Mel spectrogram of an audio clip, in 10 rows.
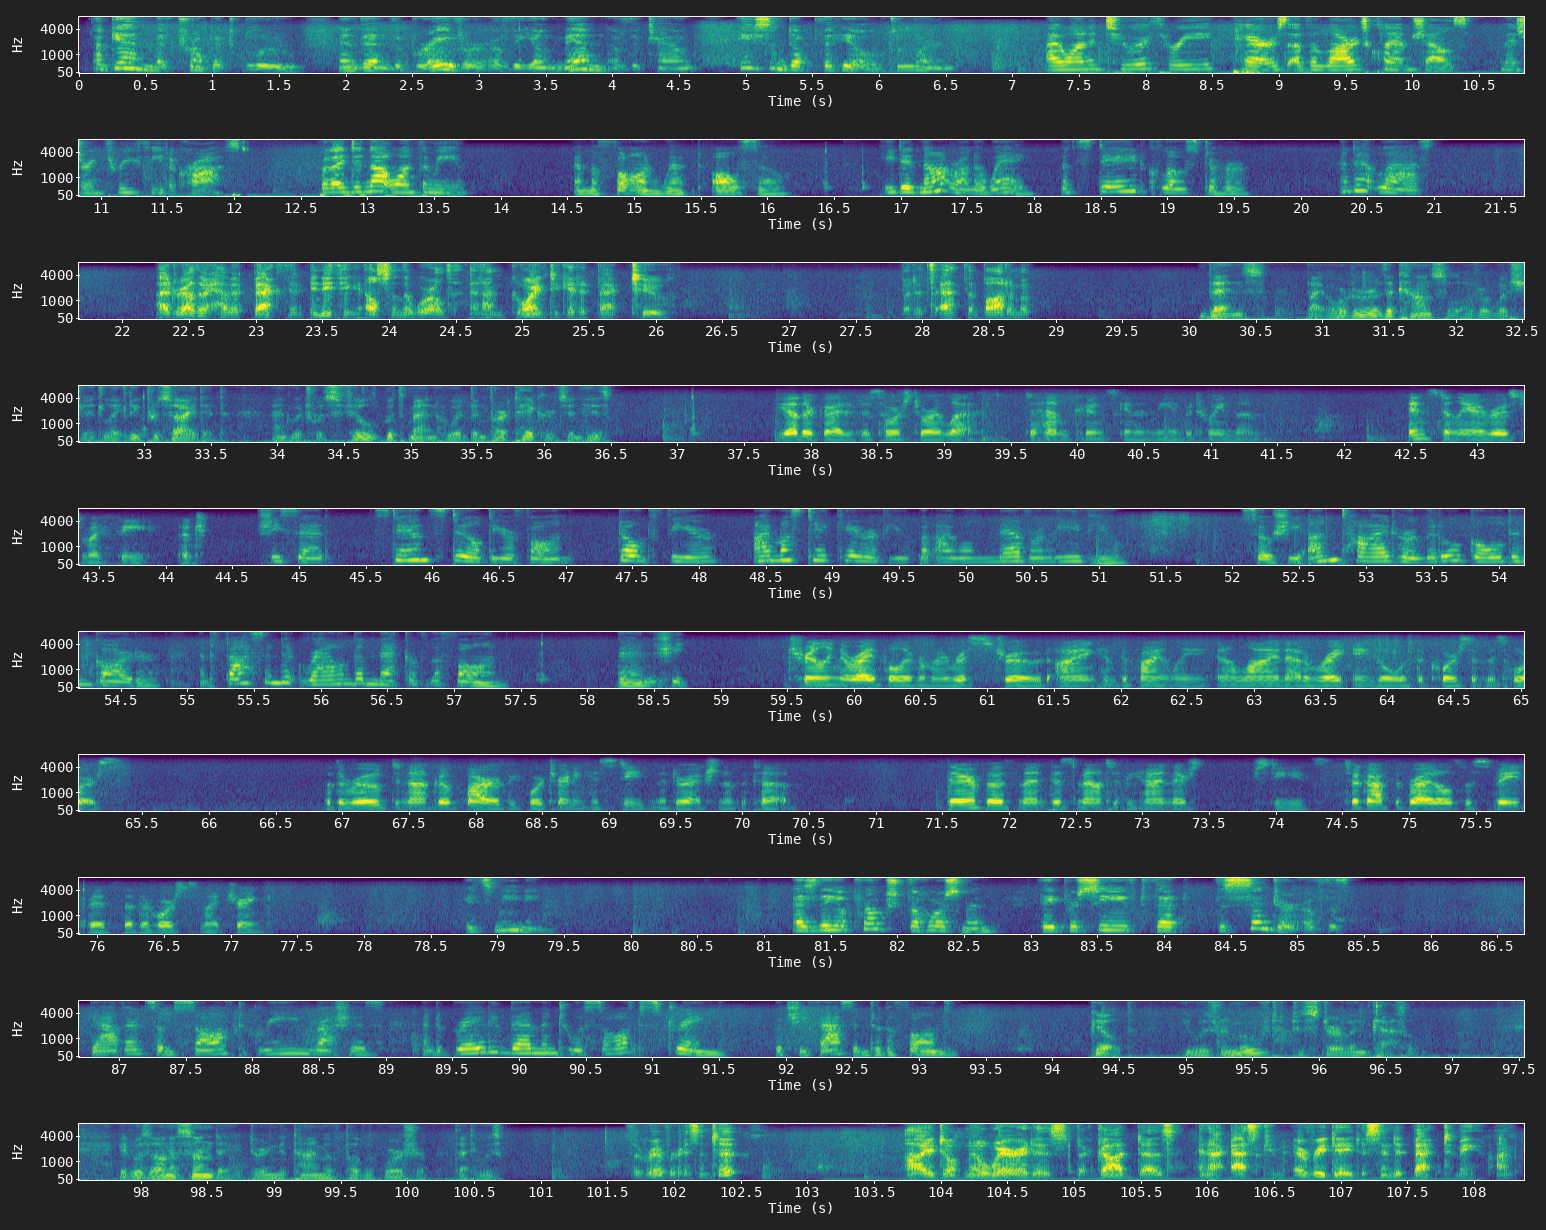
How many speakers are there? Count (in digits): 6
